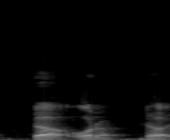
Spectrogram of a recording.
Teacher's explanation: तो हमारे मूर्धन्य से बोले जाने वाले व्यंजन हैं ड और ढ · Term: मूर्धन्य व्यंजन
